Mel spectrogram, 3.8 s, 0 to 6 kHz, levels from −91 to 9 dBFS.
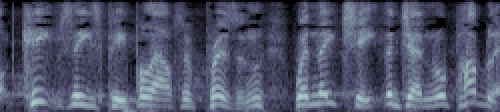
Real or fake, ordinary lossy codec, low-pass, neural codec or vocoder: real; none; 5.4 kHz; none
